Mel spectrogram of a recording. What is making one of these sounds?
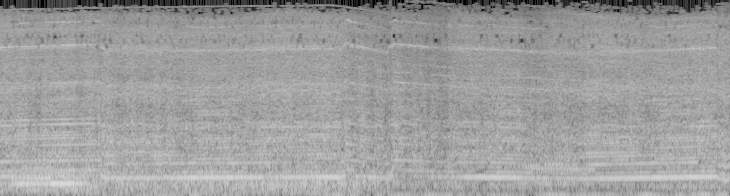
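A racing car engine roars at high revs, dropping in pitch as it shifts down and then climbing again.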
